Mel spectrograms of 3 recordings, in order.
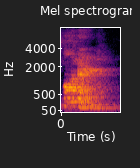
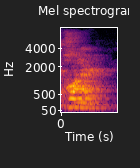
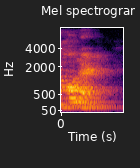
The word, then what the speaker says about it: honored: Here it is highly, and here it is honored. This word is pronounced as honored, and I am sure some of you may be pronouncing this word as honored. It is not honored, it is honored.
